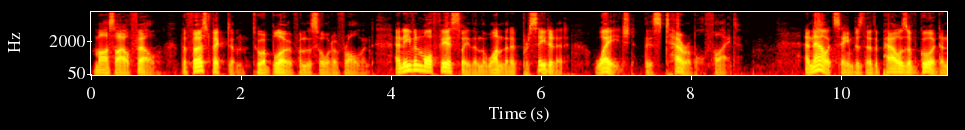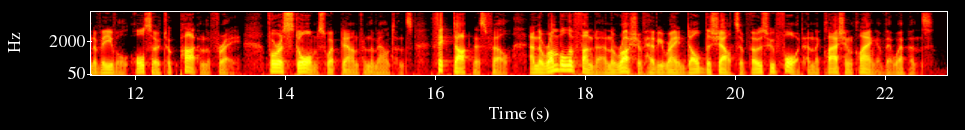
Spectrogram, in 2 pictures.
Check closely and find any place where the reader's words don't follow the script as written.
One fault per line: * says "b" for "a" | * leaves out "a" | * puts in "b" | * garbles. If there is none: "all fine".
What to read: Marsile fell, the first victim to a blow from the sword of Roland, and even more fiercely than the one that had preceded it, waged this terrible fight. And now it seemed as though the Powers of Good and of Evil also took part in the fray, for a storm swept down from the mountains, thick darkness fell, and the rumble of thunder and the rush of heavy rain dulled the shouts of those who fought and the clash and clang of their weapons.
all fine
